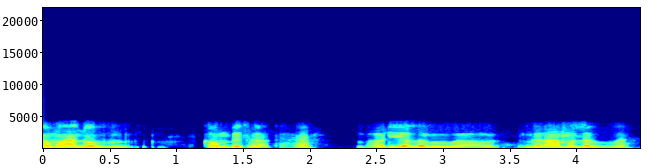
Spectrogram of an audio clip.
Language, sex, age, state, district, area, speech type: Hindi, male, 18-30, Bihar, Samastipur, rural, conversation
